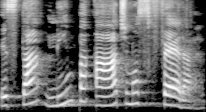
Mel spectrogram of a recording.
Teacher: o fé é a sílaba mais intensa da palavra atmosfera portanto a sílaba tônica é a sílaba mais forte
